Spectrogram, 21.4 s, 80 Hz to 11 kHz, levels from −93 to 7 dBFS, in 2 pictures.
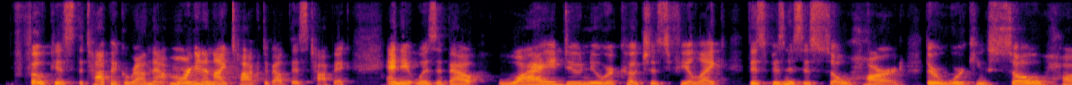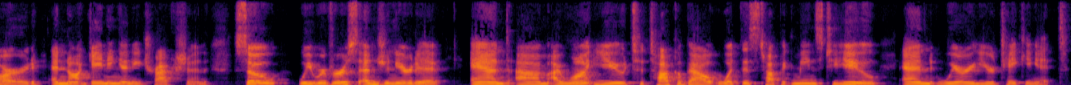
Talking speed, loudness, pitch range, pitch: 170 wpm, -24 LUFS, 185-215 Hz, 195 Hz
